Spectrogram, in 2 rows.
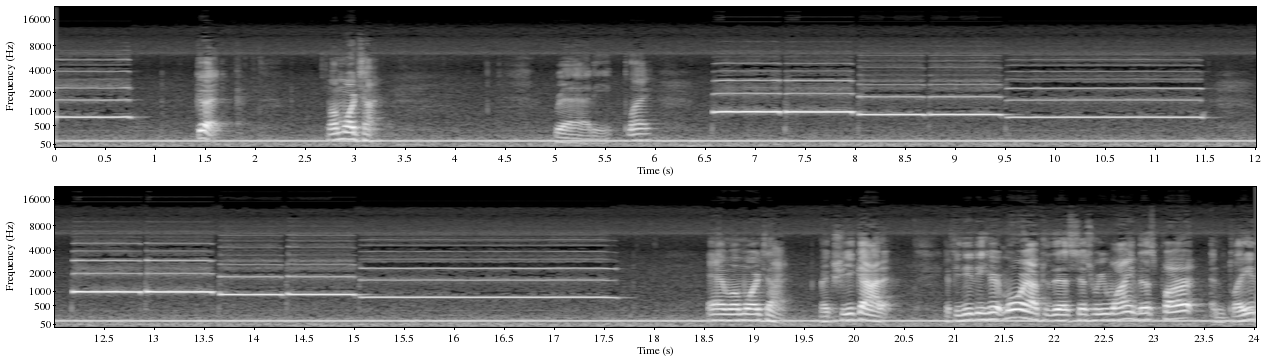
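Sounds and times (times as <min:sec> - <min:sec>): recorder playing: 0:00.0 - 0:00.9, 0:06.6 - 0:17.8
faint electrical hum: 0:00.0 - 0:24.0.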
